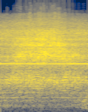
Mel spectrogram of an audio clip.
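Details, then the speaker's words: Dental drill during a medium-sized filling done under hypnotic anaesthesia instead of local anaesthetic: steady loud high-pitched whine running continuously while the patient is guided through hypnotic suggestions. "I just go back to the ceiling and I turn it a d down and it would be gone yeah and a couple of seconds later the drill would be gone anyway"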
